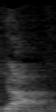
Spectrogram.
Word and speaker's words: Yah: We know it's written Jah, but there's no J in the Hebrew, so it's supposed to be Yah. By MASHAYACH YAHAWASHI.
